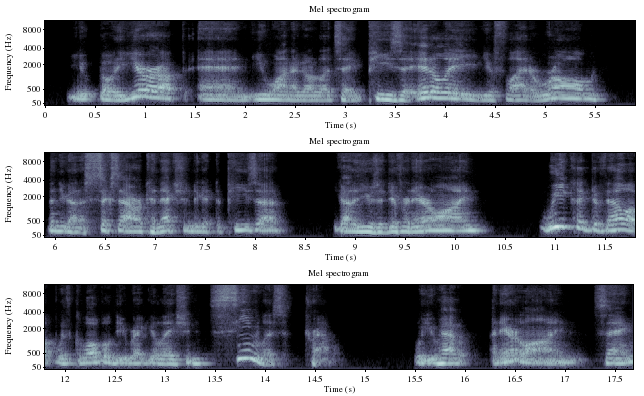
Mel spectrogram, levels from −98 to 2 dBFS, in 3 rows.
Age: 50-69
